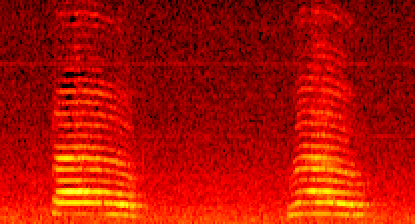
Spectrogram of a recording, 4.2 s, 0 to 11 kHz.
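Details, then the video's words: At 2am a blue point Siamese cat cries at a closed door, wanting its owner to open it; two long, insistent meows about two seconds apart, the first louder and falling away at its close. "siamese cat crying & talking"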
